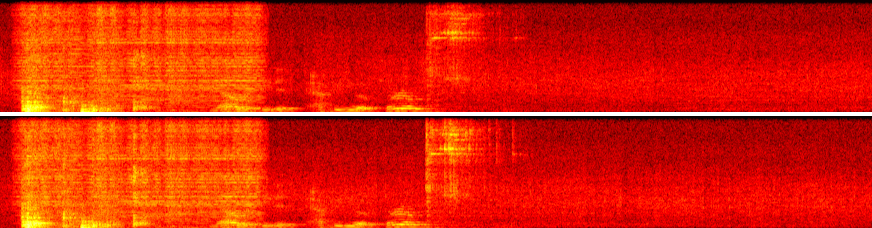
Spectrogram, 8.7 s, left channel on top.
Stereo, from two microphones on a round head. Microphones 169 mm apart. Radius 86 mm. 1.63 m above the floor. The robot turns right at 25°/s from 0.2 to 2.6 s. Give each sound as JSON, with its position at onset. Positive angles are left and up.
{"t": 0.2, "sound": "a thud", "side_deg": -20, "distance_m": 7.0}
{"t": 2.1, "sound": "a man speaking", "side_deg": 5, "distance_m": 7.0}
{"t": 4.2, "sound": "keys jangling", "side_deg": -75, "distance_m": 6.0}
